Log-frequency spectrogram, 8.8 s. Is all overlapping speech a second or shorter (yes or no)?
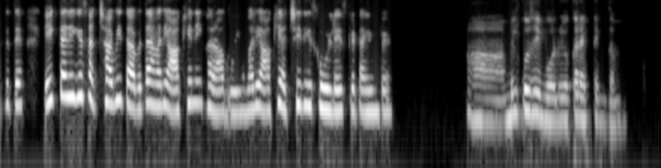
yes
